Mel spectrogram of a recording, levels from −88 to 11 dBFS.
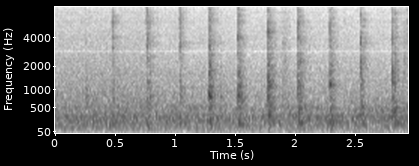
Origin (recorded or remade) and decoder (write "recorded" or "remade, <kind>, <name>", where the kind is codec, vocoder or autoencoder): remade, vocoder, WaveNeXt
